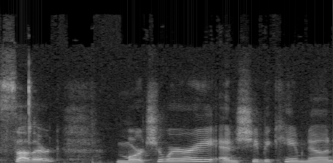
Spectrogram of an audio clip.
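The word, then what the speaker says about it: Southwark: ever to work at um southern i believe that's how you say it uh it's like south wark but it's southern mortuary and she became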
